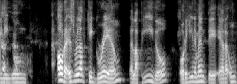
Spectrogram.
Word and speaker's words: Graham: Sí, Pero ya la sabemos que... pronunciación correcta es Graham, pero claro, yo Graham. reconozco que es muy difícil fonéticamente hablando decir esto, ¿no? Así que Graham, yo me conformo con Graham, así que puede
